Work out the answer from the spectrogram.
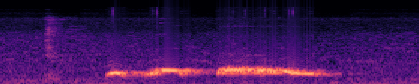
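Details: Local spotted dove used as a lure bird, giving a two-part cooing phrase: a short note followed by a longer, slightly descending coo in a quiet setting.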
